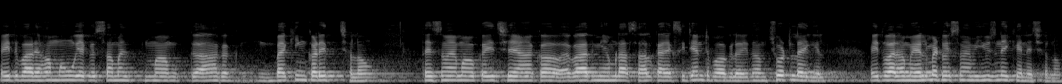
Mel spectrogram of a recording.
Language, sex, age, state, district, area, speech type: Maithili, male, 18-30, Bihar, Darbhanga, urban, spontaneous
